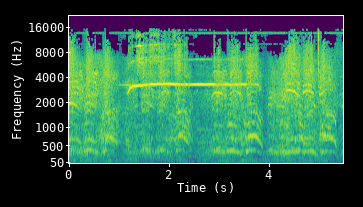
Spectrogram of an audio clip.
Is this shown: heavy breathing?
no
